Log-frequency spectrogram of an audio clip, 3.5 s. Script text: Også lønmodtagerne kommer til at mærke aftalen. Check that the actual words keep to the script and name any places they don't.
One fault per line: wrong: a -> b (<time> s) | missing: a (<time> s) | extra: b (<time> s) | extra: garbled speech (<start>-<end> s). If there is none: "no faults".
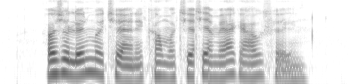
extra: til (1.9 s)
